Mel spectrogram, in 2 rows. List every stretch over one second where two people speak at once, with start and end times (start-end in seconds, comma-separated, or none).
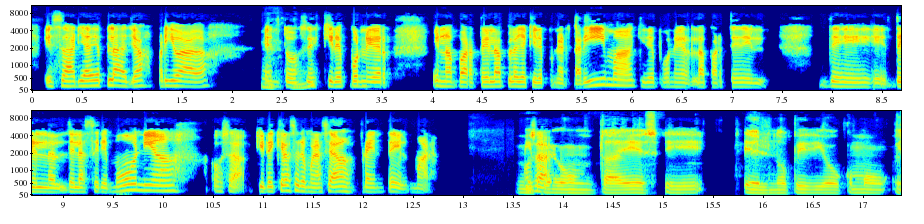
none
